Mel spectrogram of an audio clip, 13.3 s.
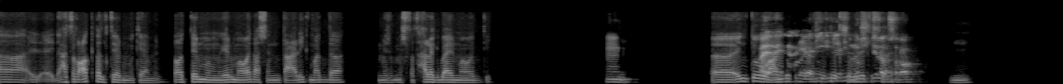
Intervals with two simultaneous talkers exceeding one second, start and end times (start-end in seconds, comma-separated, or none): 9.5-11.3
